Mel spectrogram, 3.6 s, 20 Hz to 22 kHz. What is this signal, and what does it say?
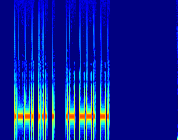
Morse code, heard as a keyed tone, about 34 wpm, 700 Hz. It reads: PSE AGN
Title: Common QSO Phrases 35wpm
